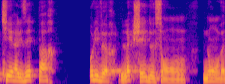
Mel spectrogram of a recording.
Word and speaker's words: Laxe: Après, il me semble qu'en français ça se dit Oliver Lax, mais voilà, j'ai entendu les deux versions, donc on va l'appeler Oliver Laxché. On va essayer de respecter sa langue, enfin son nom, comment il est prononcé dans son pays.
